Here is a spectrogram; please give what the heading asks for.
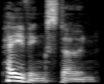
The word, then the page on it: paver: British English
